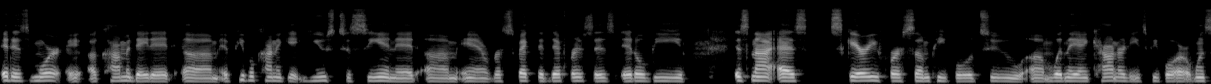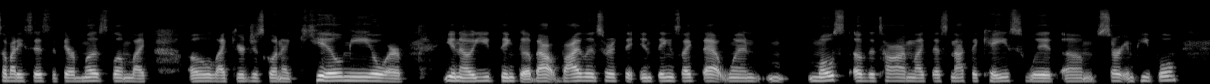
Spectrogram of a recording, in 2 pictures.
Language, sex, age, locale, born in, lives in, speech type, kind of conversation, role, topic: English, female, 30-34, en-US, United States, United States, conversation, unstructured, none, Should workplaces be required to accommodate employees' religious dress and practices even when they conflict with uniform policies?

